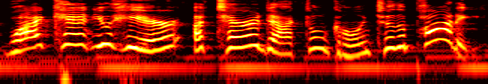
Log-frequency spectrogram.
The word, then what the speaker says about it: pterodactyl: can't you hear a pterodactyl going to the potty because the P is silent Havilland Landy Frank says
